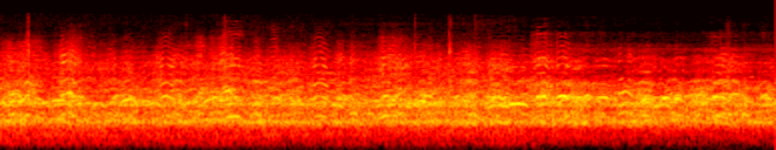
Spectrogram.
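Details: Sunset fly-out at Sacramento National Wildlife Refuge, waves of snow geese producing an unbroken, crowded chorus of high barking honks, individual calls overlapping densely.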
